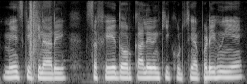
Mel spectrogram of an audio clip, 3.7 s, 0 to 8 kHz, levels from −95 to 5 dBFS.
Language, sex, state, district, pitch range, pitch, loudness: Hindi, male, Uttar Pradesh, Lalitpur, 145-160 Hz, 150 Hz, -14 LUFS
